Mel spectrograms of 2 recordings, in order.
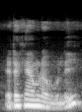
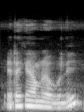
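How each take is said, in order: Both takes have the same delivery.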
